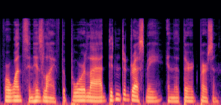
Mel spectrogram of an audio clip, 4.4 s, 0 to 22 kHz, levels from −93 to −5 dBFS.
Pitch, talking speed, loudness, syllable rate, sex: 110 Hz, 205 wpm, -20 LUFS, 4.0 syllables/s, male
